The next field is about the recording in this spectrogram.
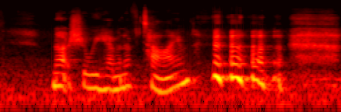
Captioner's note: giggling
